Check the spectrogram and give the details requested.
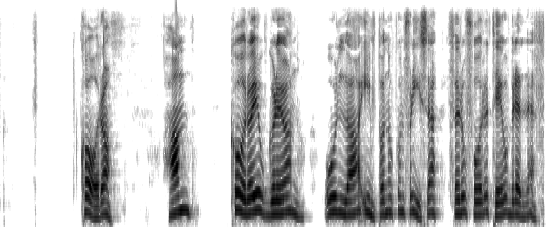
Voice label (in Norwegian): "kårå", Numedalsmål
